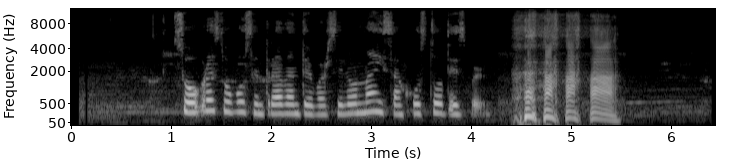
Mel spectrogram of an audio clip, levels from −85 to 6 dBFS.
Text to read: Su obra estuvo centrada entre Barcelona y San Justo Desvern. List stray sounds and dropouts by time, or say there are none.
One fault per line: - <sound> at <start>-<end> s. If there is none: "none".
- laugh at 4.4-5.5 s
